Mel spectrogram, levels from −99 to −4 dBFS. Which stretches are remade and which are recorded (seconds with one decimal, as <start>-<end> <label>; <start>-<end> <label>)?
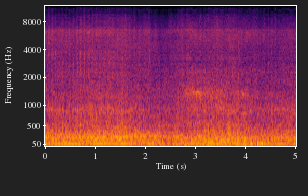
0.0-5.0 remade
